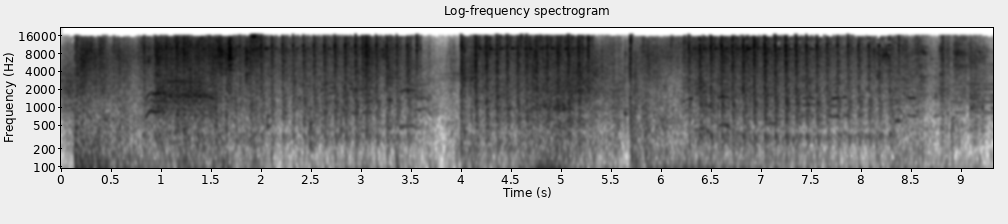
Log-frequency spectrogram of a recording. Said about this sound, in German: weil so viele Explosionen in dem Film sind, wahnsinnig viel lautes Kampfgeschehen.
